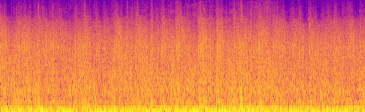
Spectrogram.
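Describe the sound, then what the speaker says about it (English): Machine gun fire during a naval battle video game, a steady dense clatter of rapid gunfire mixed with booming artillery that keeps going at full loudness throughout. "We got the sound of machine guns."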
